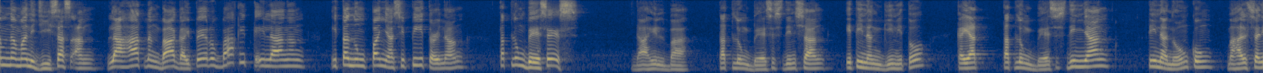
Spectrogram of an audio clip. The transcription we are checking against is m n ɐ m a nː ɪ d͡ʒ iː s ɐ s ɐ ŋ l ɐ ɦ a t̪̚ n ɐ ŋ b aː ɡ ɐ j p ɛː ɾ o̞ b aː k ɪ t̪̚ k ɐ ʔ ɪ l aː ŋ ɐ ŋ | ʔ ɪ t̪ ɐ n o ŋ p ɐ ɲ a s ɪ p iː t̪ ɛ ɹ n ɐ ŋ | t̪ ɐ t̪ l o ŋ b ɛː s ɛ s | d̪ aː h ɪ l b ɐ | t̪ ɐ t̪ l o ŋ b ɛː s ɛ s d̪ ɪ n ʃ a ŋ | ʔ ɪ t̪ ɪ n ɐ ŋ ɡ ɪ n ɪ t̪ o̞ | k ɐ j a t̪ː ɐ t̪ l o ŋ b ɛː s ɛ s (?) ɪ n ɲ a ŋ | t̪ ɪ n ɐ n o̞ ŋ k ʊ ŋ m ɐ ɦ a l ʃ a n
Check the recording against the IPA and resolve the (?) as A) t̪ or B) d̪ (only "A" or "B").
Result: B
